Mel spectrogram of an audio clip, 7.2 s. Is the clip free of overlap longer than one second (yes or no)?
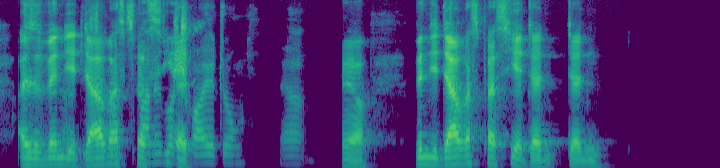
no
